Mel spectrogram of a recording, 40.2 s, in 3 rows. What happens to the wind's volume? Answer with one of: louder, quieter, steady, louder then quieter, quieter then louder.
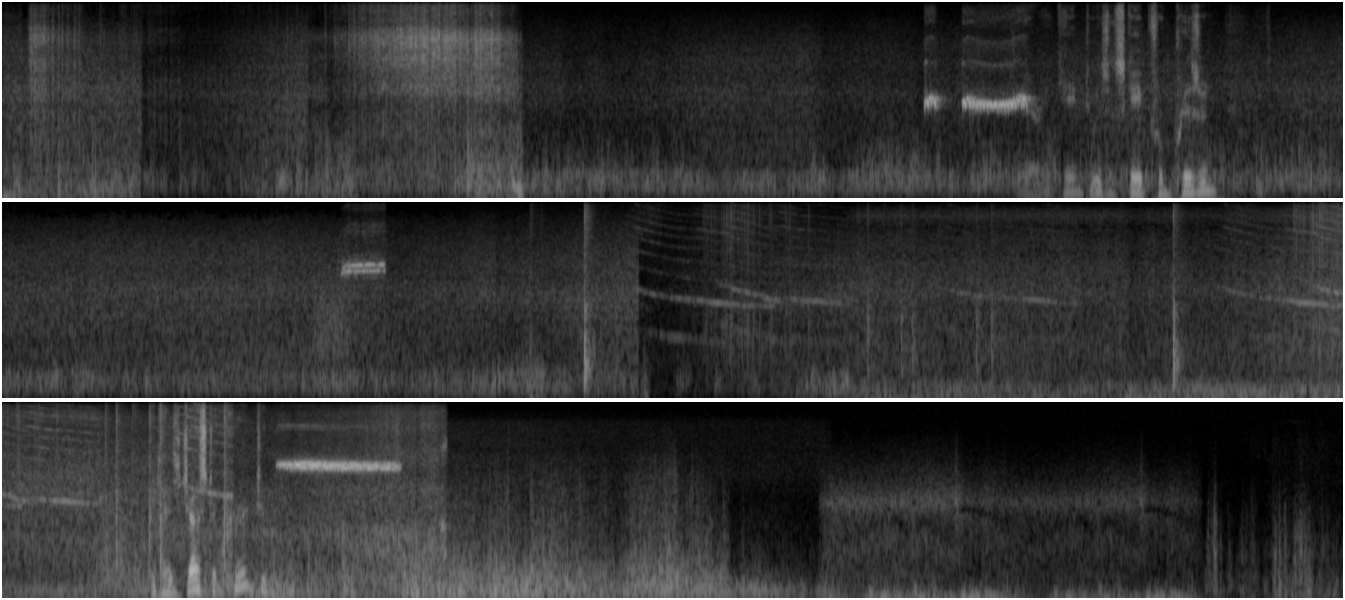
louder.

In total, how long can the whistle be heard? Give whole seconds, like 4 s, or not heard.
3 s.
